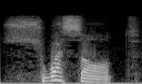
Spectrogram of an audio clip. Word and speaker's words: soixante: And then comes soixante. Okay, so same thing as we had for this. So this X is pronounced like S.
